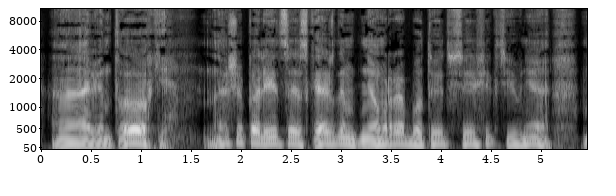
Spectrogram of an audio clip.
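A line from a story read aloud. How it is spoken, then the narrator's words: Grim smirk. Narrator (Russian): мрачно усмехнулся он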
